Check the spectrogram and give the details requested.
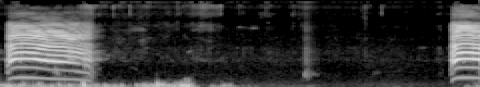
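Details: Two raucous, braying hadada ibis calls, each under a second and falling slightly, separated by a long quiet gap with brief low rumbles.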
